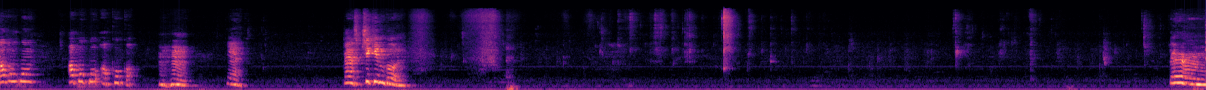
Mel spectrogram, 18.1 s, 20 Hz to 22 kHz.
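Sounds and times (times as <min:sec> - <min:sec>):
chewing and crunching bones: 0:08.3 - 0:17.6.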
